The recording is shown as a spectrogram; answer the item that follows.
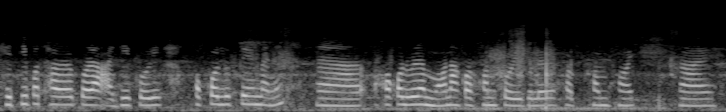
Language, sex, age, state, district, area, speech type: Assamese, female, 18-30, Assam, Kamrup Metropolitan, urban, spontaneous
